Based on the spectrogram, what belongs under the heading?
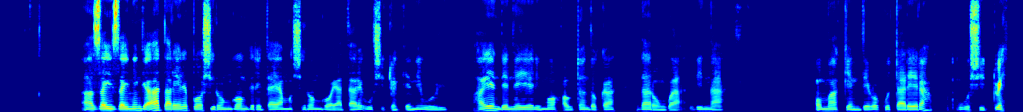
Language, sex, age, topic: Oshiwambo, male, 25-35, agriculture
